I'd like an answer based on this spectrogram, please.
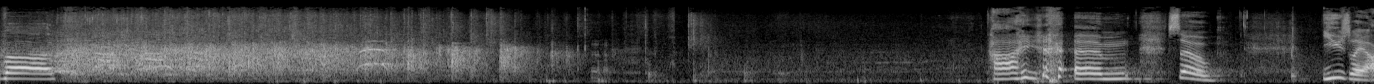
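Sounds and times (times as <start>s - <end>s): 
speech: 0.0s - 0.9s, 10.0s - 12.3s, 13.2s - 13.7s
audience applause: 0.0s - 6.4s.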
